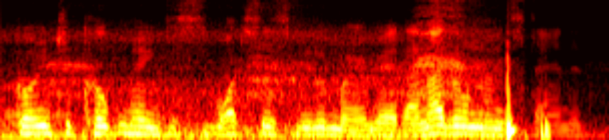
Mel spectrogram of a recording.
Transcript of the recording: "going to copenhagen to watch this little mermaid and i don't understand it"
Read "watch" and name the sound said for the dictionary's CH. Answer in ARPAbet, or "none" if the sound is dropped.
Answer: CH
